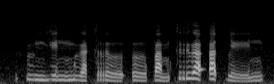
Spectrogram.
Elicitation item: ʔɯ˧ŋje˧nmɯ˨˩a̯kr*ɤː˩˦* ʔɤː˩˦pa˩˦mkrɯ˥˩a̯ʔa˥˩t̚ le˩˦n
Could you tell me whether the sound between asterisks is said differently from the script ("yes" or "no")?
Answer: no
